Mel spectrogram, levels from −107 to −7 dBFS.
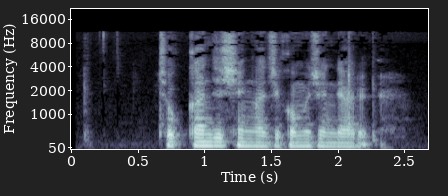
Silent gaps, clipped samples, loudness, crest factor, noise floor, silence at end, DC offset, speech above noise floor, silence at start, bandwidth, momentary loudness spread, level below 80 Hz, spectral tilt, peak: none; under 0.1%; -26 LUFS; 18 dB; -57 dBFS; 0.3 s; under 0.1%; 32 dB; 0.65 s; 11.5 kHz; 12 LU; -46 dBFS; -5 dB/octave; -8 dBFS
